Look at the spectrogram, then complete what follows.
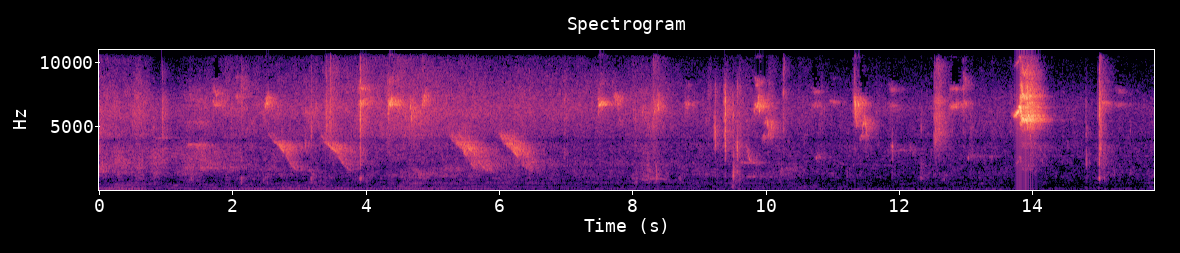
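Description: Baby macaque giving scattered high-pitched squeaks and chirps, with two pairs of short falling calls in the first half. About fourteen seconds in comes one loud, sharp squeal, as the mother holds the baby down on its back.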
